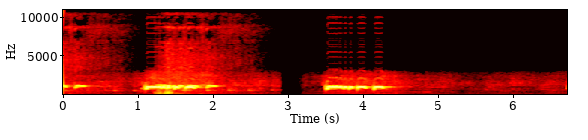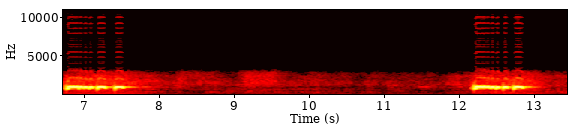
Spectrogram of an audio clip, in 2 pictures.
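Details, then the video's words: Zebra dove repeating compact cooing phrases, four bursts of a few rapid hooked notes each, separated by quiet gaps of two to four seconds; a low thud under the first. "Perkutut Lokal Gacor Suara Besar"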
